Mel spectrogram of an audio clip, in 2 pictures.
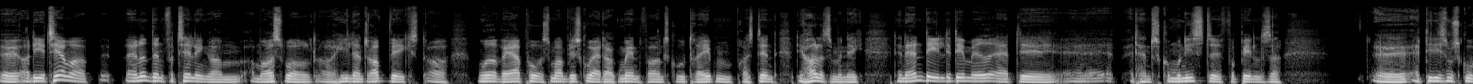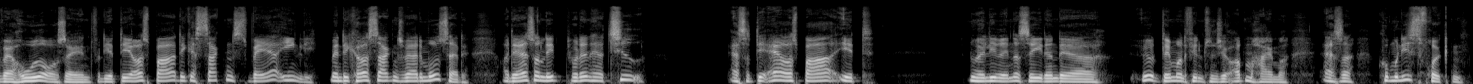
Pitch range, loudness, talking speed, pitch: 125-165 Hz, -18 LUFS, 225 wpm, 145 Hz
